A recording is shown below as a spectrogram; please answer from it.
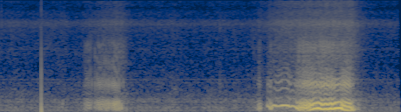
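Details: Soft snuffly snoring from a sleeping cat known for wheezing, one faint breath then a louder, slightly whistling one; cat snoring.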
